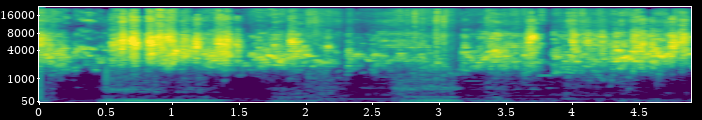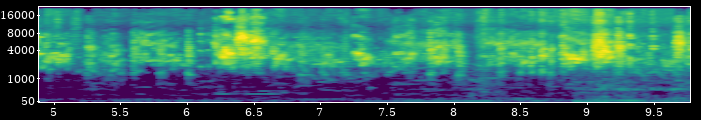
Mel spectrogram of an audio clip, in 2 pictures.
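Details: Feeding budgerigars mix harsh squawks with quick chirping warbles, several birds overlapping in uneven bursts, over a low humming background.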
